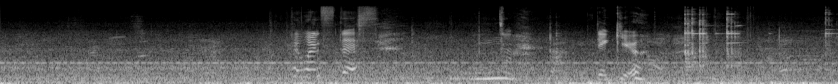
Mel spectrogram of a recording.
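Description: A young woman talks and laughs excitedly close by.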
